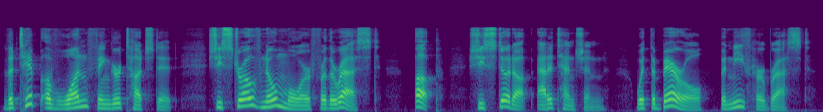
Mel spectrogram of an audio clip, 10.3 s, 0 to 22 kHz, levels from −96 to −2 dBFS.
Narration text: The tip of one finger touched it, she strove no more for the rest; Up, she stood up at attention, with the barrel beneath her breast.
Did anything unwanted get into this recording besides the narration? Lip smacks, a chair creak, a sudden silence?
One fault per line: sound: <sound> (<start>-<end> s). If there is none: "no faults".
no faults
